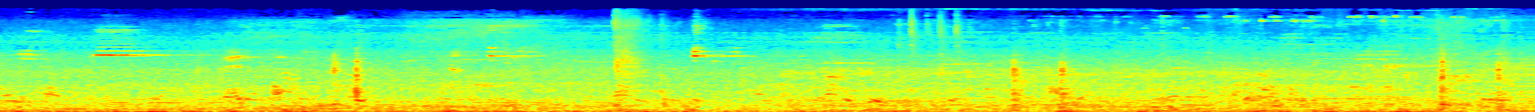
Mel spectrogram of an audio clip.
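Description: Steady city traffic rumbles past at a busy crossing.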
